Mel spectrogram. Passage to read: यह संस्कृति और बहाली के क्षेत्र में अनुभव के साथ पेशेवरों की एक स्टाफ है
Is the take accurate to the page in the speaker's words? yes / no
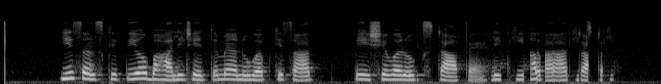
no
